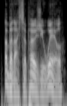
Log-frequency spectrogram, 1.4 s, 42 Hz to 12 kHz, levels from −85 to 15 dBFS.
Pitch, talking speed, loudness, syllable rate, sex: 95 Hz, 220 wpm, -16 LUFS, 6.0 syllables/s, male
